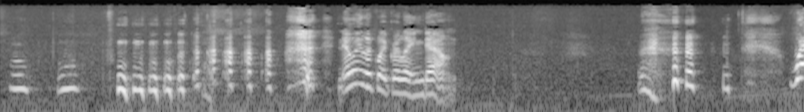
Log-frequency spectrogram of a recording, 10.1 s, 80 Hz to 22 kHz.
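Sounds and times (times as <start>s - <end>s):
laughter: 1.4s - 4.0s, 8.0s - 9.2s.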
